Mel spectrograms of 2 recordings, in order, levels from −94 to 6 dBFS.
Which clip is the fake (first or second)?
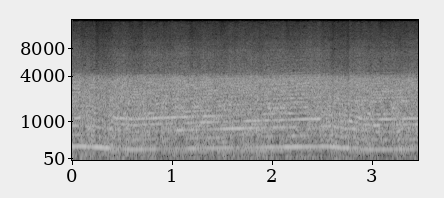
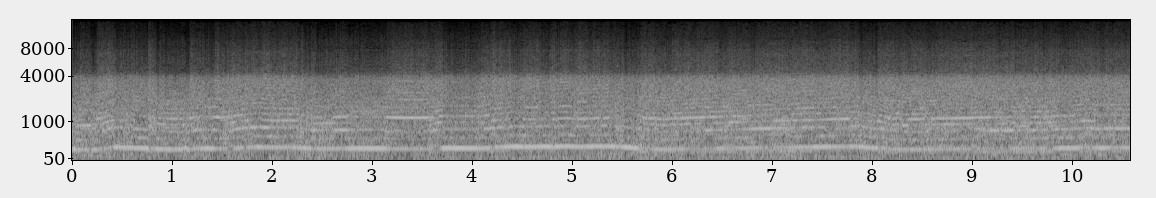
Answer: first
